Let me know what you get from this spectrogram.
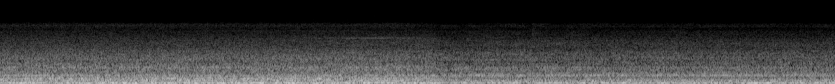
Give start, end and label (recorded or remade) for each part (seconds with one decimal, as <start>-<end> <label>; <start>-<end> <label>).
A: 0.0-4.1 recorded; 4.1-6.1 remade; 6.1-8.4 recorded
